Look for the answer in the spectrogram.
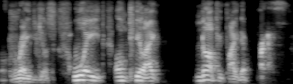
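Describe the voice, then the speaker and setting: A man's voice: mid-range voice, very animated, a little slow, a bit bright, husky, exaggerated voice. Man playing an indignant Puerto Rican man. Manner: indignant, sarcastic. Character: Puerto Rican man raised in New England, indignant, fussy. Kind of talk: play reading. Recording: dull lo-fi audio.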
